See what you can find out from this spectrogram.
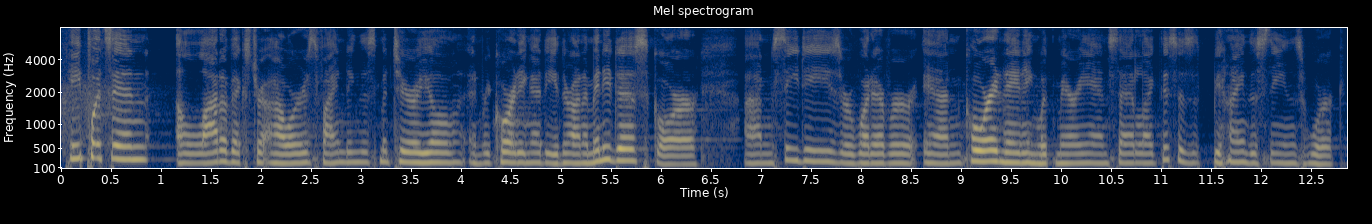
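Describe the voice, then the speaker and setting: Woman, medium pitch, informal stage announcements, rambling and chatty, community group spokesperson. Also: steady tone, normal speed, darkish tone, some chatter behind. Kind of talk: informal closing announcements to an audience. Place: live before an audience.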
